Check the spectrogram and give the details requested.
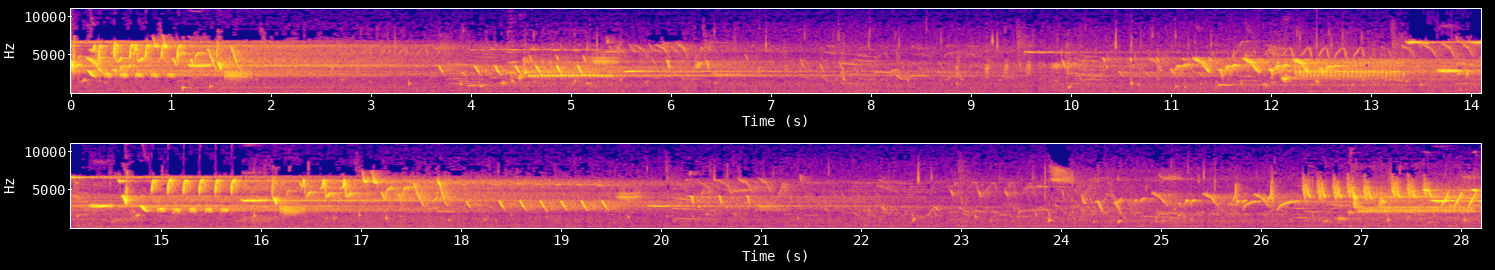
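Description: Many high-pitched bird chirps and fast trills overlapping, swelling and fading in loudness several times.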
